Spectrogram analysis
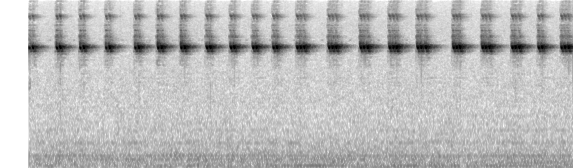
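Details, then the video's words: Crickets at night: sharp, high chirps repeated steadily about three to four times a second without a break, each a short bright pulse, over a quiet background. "The sound of crickets at night"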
